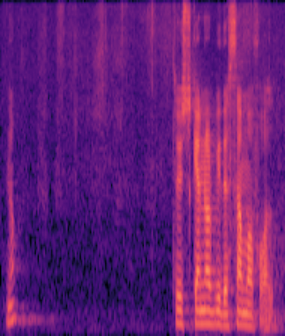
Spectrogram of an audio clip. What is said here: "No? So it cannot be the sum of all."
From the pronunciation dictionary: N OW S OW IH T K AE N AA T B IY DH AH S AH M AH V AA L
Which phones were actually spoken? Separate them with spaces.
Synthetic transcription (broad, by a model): N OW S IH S K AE N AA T B IY DH AH S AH M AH F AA L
